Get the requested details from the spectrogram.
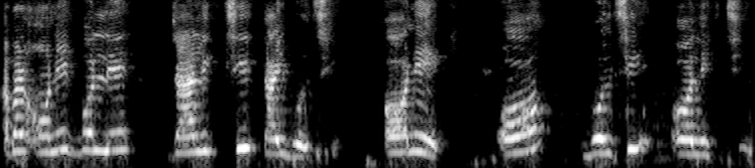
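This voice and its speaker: A woman's voice: high voice, fairly even intonation, slow, creaky, pauses often, fairly bright tone, poor audio. A woman teacher explaining grammar to students, patiently asking questions and answering them herself. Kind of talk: online class lecture.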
